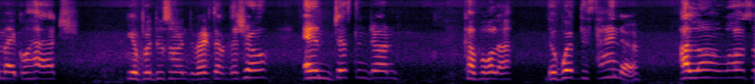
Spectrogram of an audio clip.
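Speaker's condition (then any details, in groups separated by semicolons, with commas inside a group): Cerebral palsy; present from birth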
